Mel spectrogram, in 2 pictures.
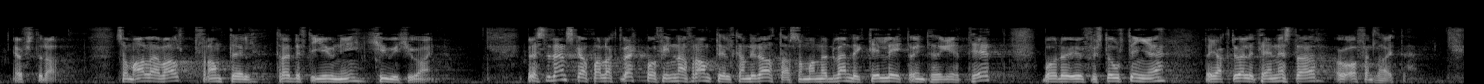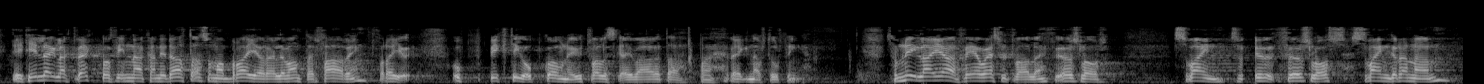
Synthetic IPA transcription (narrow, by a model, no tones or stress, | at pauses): ʔœ̰fst̪əd̪ɑ̰ːl | sɔmɑlːəæɾʋɑlt̪fɾʔɑmt̪ɪlt̪ʰɾɛd̪əft̪əjʉːnɪçʉːəçʉ̰ːə̰æ̰ɪn | pʰɾɛsɪd̪ɛnt̪skɑːphɑɾɭɑkt̪ʋɛkːpʰɔoːfɪnːɑfɾɑmt̪ɪlkʰɑnd̪ɪd̪ɑːt̪əɾsɔmhɑnœd̪ʋɛnd̪ɪɡt̪ʰɪlːɪːt̪o̰ːɪnt̪ʰɛɡɾɪt̪ʰeːt̪boːd̪əʉːfɔʂt̪uːɾt̪ɪŋəd̪̥æɪɑkt̪ʉɛlːət̪ʰeːnəst̪əɾʔo̰ːɡɔfənt̪lɪhæ̰ɪt̪ə | d̪̥ɛːɪt̪ʰɪlːɛɡlɑkt̪ʋɛkːpʰɔoːfɪnːɑkʰɑnd̪ɪd̪ɑːt̪ə̰sɔmhɑɾbɾɑɪɔɾɛləʋɑnt̪æɾfɑːɾɪŋfɔ̰ɾdæ̰ɪʊʋɪkt̪ɪɡəʊpɡɑːʋənəʉːt̪ʰʋɑːlːəskɑɪʋæːɾət̪ʰɑːpʰoʋɛ̰ɡnɑ̰ʋst̪uːɾt̪ʰɪ̰ŋə | sɔmnyːlæɪɑɾʋeːoːɛsʉːt̪ʋɑːləloːɾ | ɪnføːɾəsloːssʋɑɪnɡɾœnəɳ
